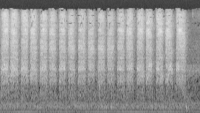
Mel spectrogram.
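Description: Sanding stick with sandpaper rubbed quickly back and forth along the edge of a wooden rat trap, about six even strokes a second, stopping shortly before the end. It is smoothing off the rough, splintery edge of the trap's wood.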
